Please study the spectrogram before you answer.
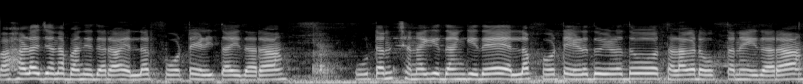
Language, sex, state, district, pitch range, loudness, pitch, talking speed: Kannada, female, Karnataka, Raichur, 220-245 Hz, -13 LUFS, 230 Hz, 135 wpm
